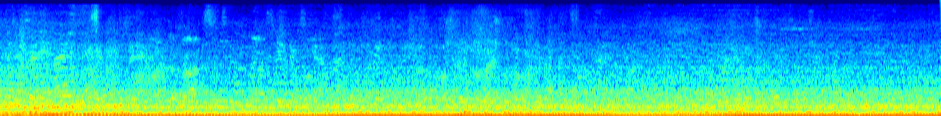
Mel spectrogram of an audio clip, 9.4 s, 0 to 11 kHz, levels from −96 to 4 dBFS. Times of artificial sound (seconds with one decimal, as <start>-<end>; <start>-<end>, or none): 0.8-2.2; 4.2-5.8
